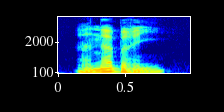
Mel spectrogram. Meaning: a shelter or refuge against the elements or physical danger
- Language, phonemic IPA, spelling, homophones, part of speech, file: French, /a.bʁi/, abri, abris, noun, Fr-abri.ogg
